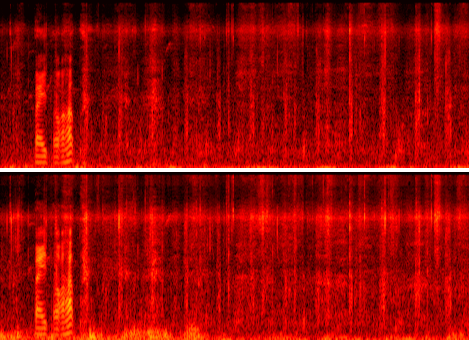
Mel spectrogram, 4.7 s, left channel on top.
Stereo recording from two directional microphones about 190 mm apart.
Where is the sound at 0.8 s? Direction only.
60° right (ahead or behind).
